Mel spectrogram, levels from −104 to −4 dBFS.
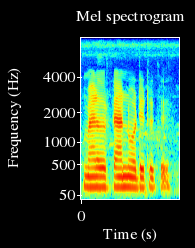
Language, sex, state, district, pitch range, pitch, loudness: Tamil, male, Tamil Nadu, Kanyakumari, 140-150 Hz, 150 Hz, -19 LUFS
